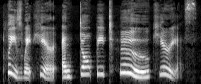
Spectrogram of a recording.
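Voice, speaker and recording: A woman reader plays a caring man looking after his charge in a storybook. The delivery is coaxing and parental, lifted in pitch and slow-paced. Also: big pitch swings, darkish tone, exaggerated voice. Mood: coaxing, kindly. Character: caring grown man in a yellow hat, George's guardian. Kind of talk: storybook read-aloud character voice.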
